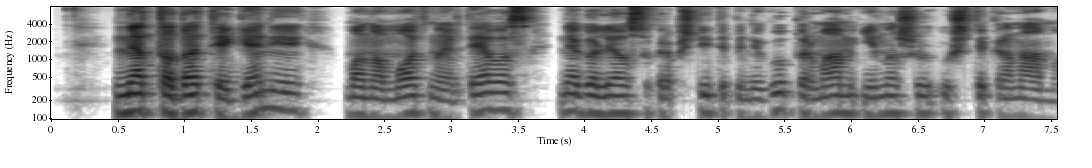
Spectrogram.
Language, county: Lithuanian, Kaunas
